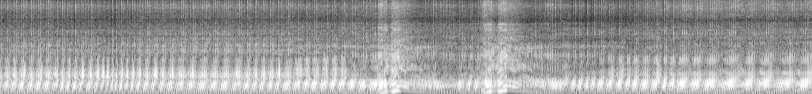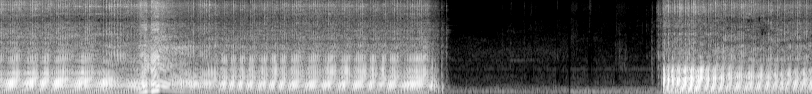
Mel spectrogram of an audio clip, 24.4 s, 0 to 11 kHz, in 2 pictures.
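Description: A STIHL MS192 chainsaw runs loud and close at a steady high idle, with three quick throttle blips dipping and rising, then a few seconds of silence before the engine snarls back.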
